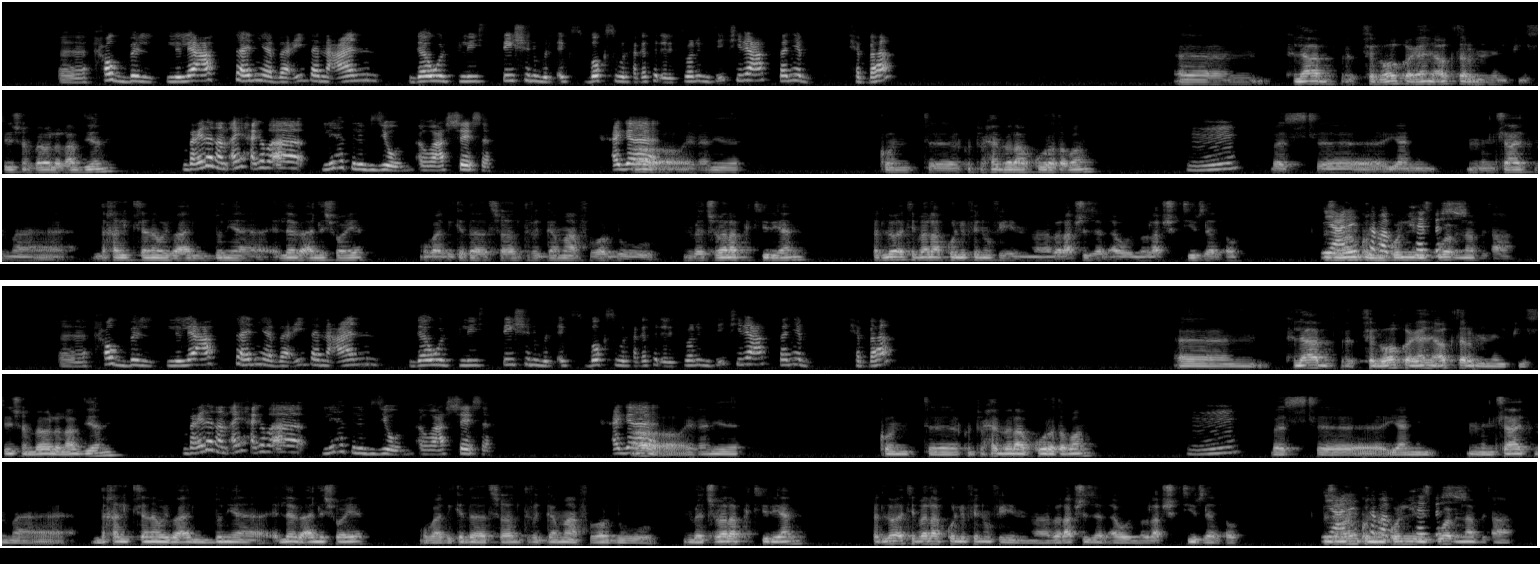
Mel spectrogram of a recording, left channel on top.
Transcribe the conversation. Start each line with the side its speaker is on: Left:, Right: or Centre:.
Left: آه، حب ل- للعب تانية بعيدا عن جو البلاي ستيشن والاكس بوكس والحاجات الالكترونيك دي في لعب تانية بتحبها
Centre: آه لعب في الواقع يعني أكتر من البلاي ستيشن بقى والألعاب دي يعني
Left: بعيدا عن اي حاجه بقى ليها تلفزيون او على الشاشه حاجه
Centre: اه اه يعني كنت كنت بحب ألعب كورة طبعا
Left: مم،
Centre: بس آه، يعني من ساعة ما دخلت ثانوي بقى الدنيا اللعب قل شوية وبعد كده اتشغلت في الجامعة فبرضه مبقتش بلعب كتير يعني فدلوقتي بلعب كل فين وفين ما بلعبش زي الأول ما بلعبش كتير زي الأول
Left: يعني
Centre: زمان
Left: انت
Centre: كنا
Left: ما
Centre: كل
Left: بتحبش
Centre: أسبوع بنلعب بتاع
